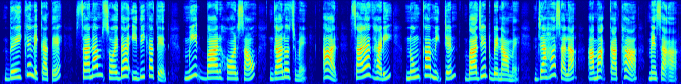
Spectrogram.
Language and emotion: Santali, neutral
